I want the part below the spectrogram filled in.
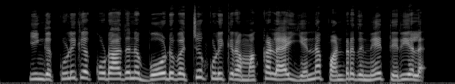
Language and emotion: Tamil, angry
